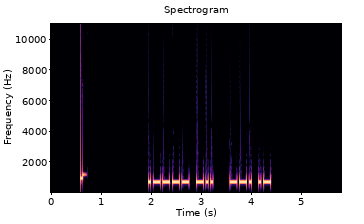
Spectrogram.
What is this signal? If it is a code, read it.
Morse code, heard as a keyed tone, about 25 wpm, 700 Hz. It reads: 1D GA
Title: Field Day Exchanges - 25wpm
